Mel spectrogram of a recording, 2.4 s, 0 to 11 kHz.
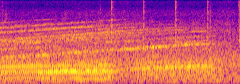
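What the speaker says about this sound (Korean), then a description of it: "제가 아까 퍼스널 모드 때와 지금 스포츠 모드 때 악셀 밟는 소리가 다르게 느껴지셨죠?" A BMW 530e plug-in hybrid with a 190-horsepower engine accelerates in sport mode, giving a loud, close, rising tonal whine with layered harmonics that dips briefly midway and climbs again.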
